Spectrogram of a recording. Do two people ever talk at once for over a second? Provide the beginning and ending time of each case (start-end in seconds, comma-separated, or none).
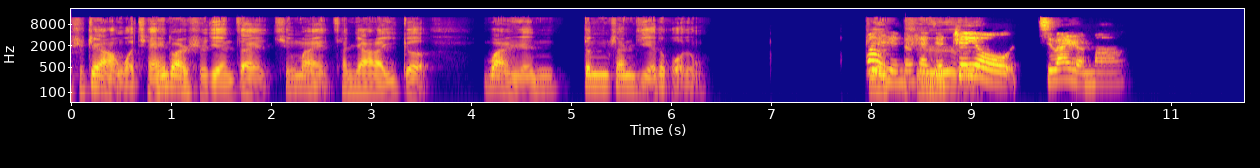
7.9-9.2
